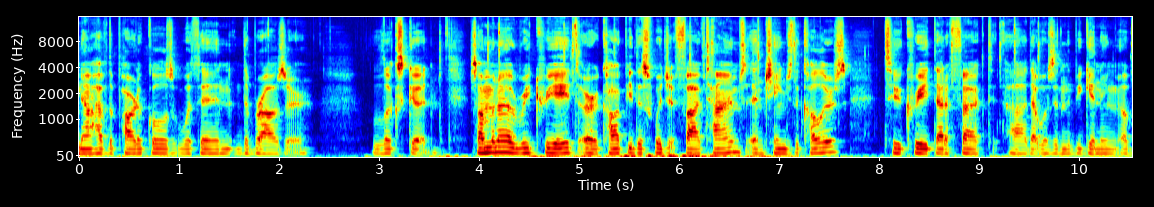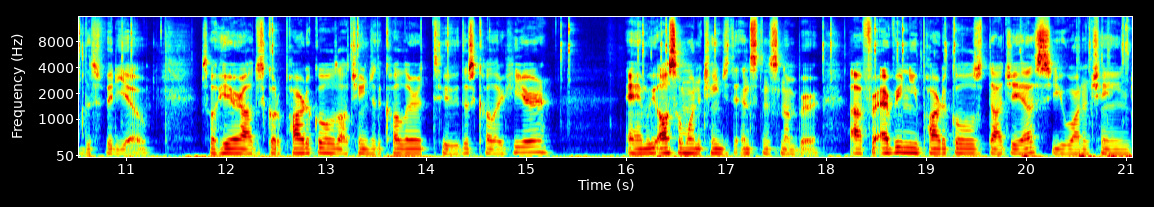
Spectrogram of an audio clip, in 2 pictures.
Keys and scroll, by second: 5.8 super+c, 6.0 super+v, 20.4 super+c, 20.7 super+v.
